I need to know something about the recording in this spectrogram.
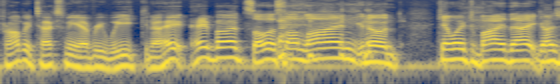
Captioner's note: laughs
